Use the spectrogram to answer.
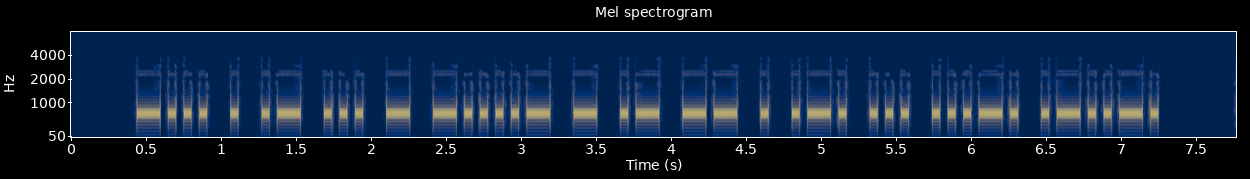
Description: Morse code, heard as a keyed tone, about 23 wpm, 700 Hz. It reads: BEAST-TAMERS<SN>"
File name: Book One / 14-Chapter 14 - 23 WPM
